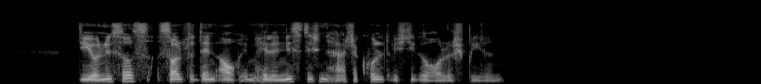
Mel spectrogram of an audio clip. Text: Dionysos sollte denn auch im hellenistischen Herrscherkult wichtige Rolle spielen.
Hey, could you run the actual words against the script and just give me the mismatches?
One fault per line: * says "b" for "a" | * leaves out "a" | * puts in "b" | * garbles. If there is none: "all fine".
all fine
